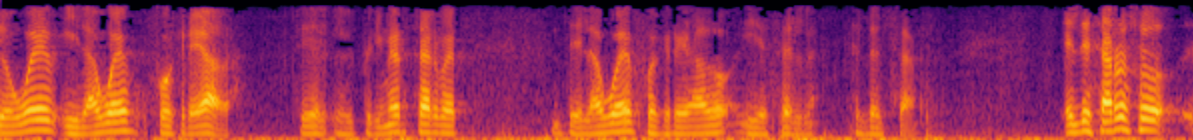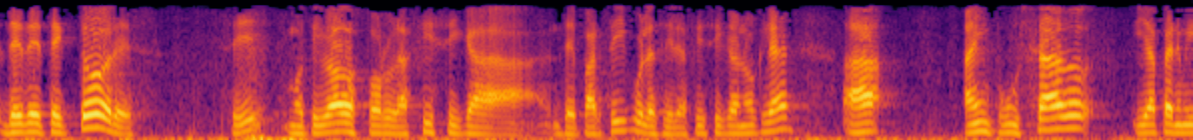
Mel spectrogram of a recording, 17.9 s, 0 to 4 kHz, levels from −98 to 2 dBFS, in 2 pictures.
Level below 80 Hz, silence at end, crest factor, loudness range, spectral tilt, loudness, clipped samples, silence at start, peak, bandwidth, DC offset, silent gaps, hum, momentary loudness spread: -36 dBFS; 0 s; 16 dB; 6 LU; -11 dB/octave; -15 LUFS; under 0.1%; 0 s; 0 dBFS; 3.7 kHz; under 0.1%; none; none; 16 LU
